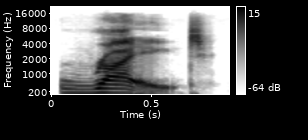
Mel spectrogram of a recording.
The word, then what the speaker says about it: right: How about the word right? Did you hear right? Nope. Instead, when I said that final T, my tongue was stopped at the top of my mouth. That's why we call it a stopped T.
